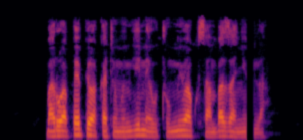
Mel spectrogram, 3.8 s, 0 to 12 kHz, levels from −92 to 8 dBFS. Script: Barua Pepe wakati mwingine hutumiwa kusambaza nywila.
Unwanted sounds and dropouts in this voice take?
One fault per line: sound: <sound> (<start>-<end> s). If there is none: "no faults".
sound: dropout (3.1-3.2 s)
